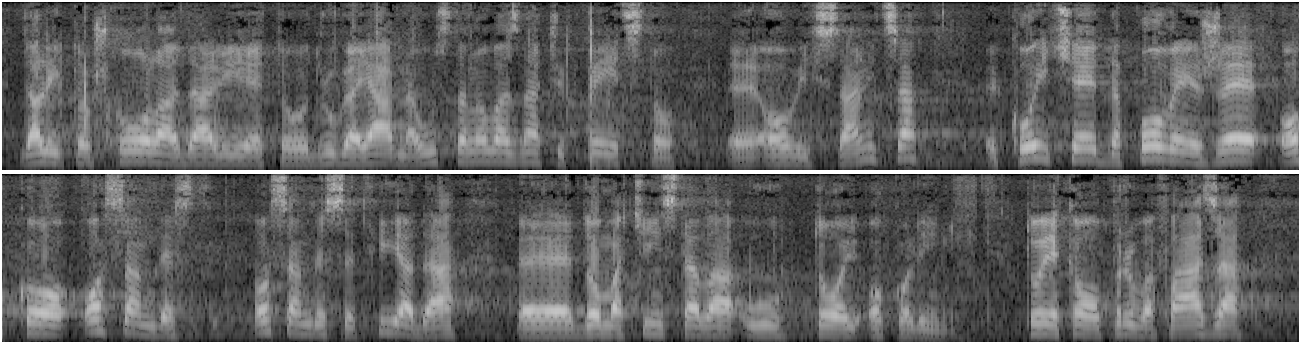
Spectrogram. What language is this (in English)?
Serbian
